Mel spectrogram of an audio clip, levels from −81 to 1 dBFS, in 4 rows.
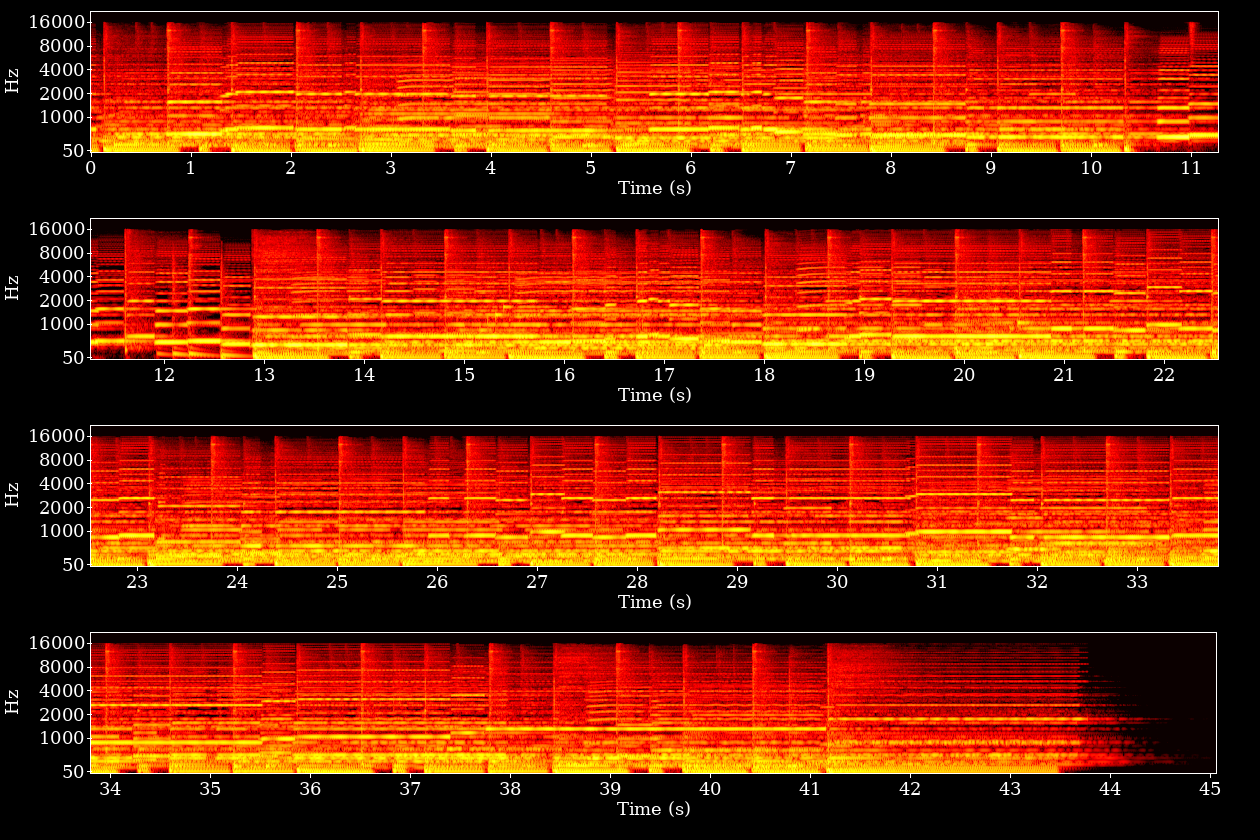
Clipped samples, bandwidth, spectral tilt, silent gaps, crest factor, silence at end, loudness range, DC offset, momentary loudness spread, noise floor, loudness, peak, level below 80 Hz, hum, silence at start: under 0.1%; 16.5 kHz; -4.5 dB/octave; none; 12 dB; 1.3 s; 3 LU; under 0.1%; 4 LU; -73 dBFS; -18 LUFS; -6 dBFS; -26 dBFS; none; 0 s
